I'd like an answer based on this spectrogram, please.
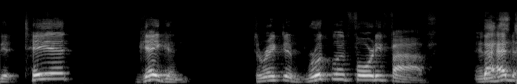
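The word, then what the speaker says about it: Geoghegan: He says, he's like, Gagan. Gay-Gun. Oh, okay. Gagan. Basically rhymes with Reagan is what he sent me.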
